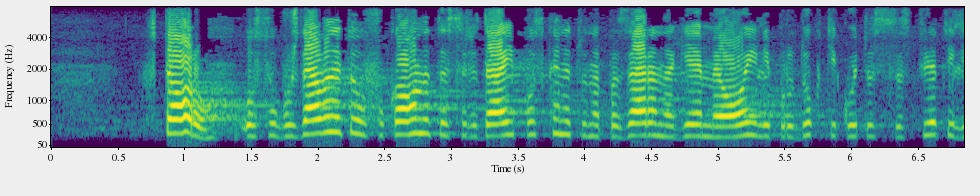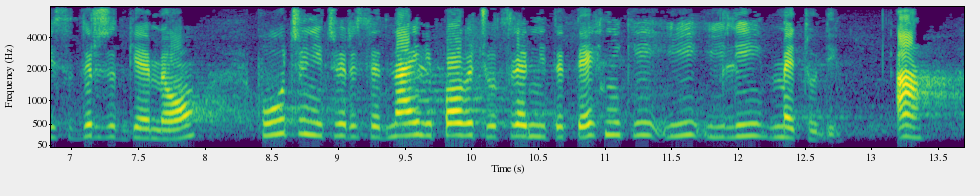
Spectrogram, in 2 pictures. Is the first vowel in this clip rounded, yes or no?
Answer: yes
